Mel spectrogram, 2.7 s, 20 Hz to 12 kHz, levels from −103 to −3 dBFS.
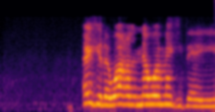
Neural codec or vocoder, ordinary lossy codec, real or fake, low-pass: codec, 16 kHz, 2 kbps, X-Codec, HuBERT features, trained on balanced general audio; Opus, 64 kbps; fake; 7.2 kHz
